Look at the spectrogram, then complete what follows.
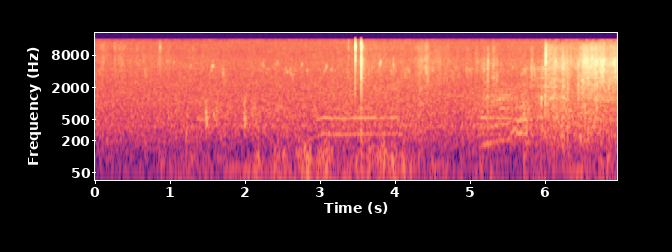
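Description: A flying insect buzzing close by in two short passes, the first about three seconds in and holding a steady pitch, the second a second or so later and rising in pitch. Near the end, leaves and stems rustle as the plants are brushed.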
